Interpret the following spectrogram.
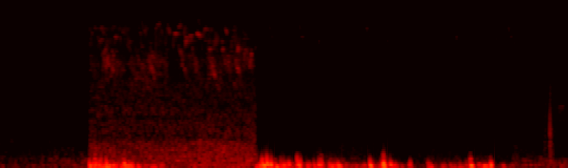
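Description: Outdoor ambience: small birds chirping over an even rushing noise, then wind buffeting the microphone in uneven low gusts, with faint birdsong behind it.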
